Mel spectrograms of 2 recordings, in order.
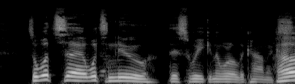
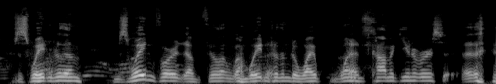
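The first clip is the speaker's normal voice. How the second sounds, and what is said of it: Stressed imitation of another person's voice. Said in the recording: “That's my Tina impression. She gets stressed.”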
